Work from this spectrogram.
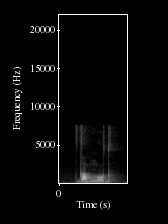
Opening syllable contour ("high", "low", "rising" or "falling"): falling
